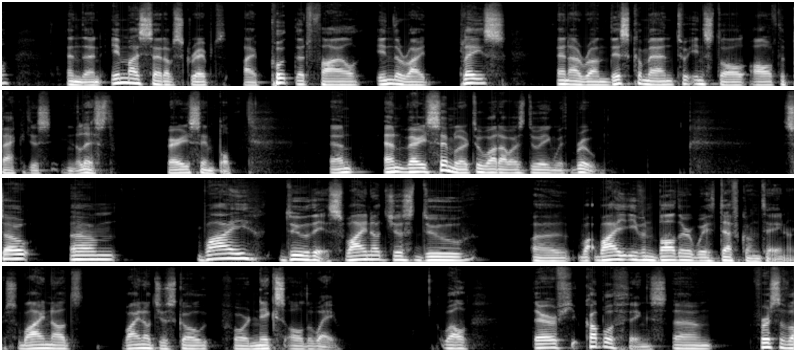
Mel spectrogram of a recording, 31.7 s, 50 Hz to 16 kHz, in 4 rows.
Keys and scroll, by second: 0.0-1.1 typing, 4.8-5.9 typing.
